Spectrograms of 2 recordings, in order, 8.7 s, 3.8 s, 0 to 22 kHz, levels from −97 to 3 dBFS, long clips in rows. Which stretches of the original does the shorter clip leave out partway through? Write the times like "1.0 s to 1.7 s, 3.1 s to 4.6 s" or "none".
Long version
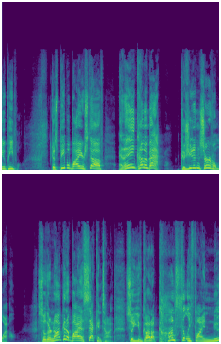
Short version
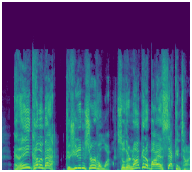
3.2 s to 3.4 s, 4.5 s to 5.0 s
